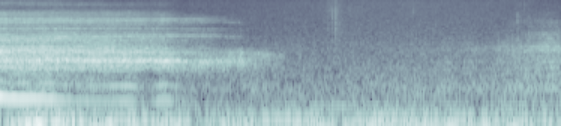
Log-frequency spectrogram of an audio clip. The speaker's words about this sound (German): Atme jetzt tief ein und durch den geöffneten Mund alles aus.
